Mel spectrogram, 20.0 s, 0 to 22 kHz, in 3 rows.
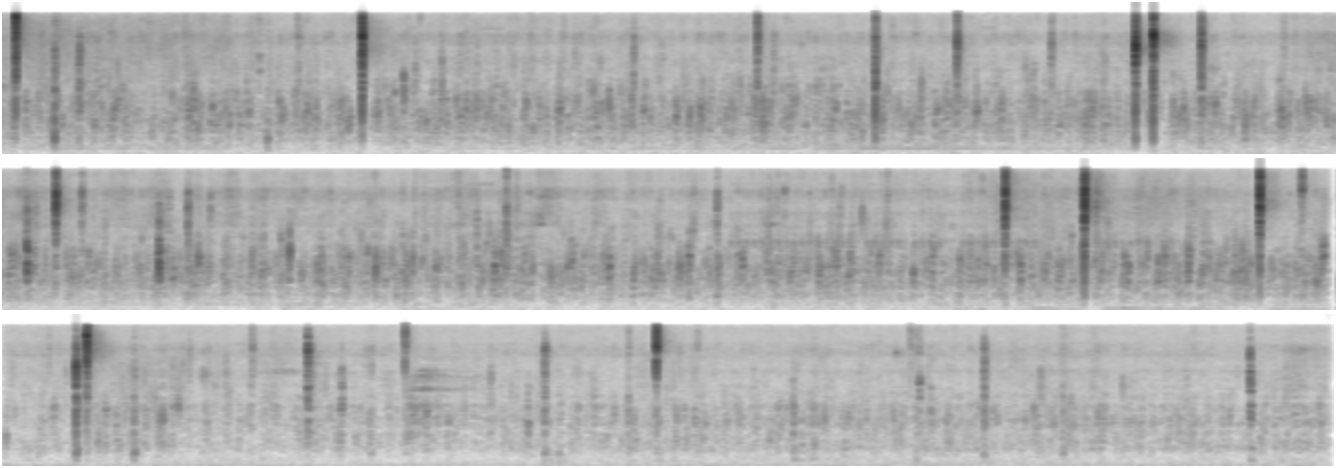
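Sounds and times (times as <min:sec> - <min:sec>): soup boiling in a wok: 0:00.0 - 0:20.0
sharp pops: 0:04.4 - 0:08.1, 0:12.9 - 0:18.8.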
